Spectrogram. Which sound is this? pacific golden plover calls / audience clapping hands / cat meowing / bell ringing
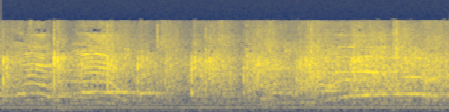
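audience clapping hands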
